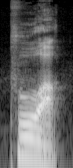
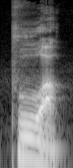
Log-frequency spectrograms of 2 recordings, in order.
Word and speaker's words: 부엌: When these consonants are used as batchim, they are all pronounced as unreleased 기역 sounds. Listen to the following words. 막, 막, 박, 박, 부엌, 부엌.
